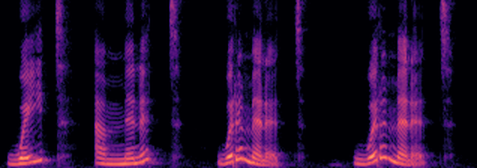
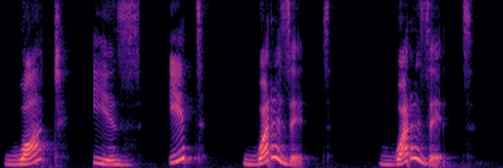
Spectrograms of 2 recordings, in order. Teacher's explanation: T between two vowels flapty، أو نسميها fast D أو soft D، أو عاملة زي الراء بالعربي، ولكن نخلي بالنا إن هي مش بتحصل في البريتش إنجلش.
